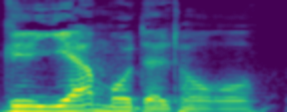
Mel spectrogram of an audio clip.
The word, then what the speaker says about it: Guillermo del Toro: Und dann momentan eben Trollhunters, eine sehr schöne Serie von, ich habe es vorhin falsch gesagt, von Guillermo del Toro.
